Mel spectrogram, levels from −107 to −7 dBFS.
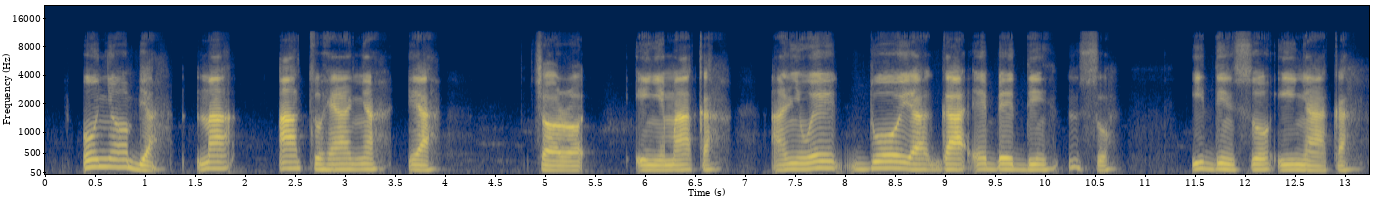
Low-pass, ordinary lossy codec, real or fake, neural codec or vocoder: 10.8 kHz; Opus, 16 kbps; fake; vocoder, 44.1 kHz, 128 mel bands every 512 samples, BigVGAN v2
